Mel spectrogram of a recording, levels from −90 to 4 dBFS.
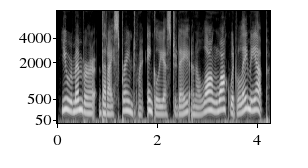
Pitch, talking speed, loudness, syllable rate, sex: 200 Hz, 225 wpm, -18 LUFS, 5.5 syllables/s, female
